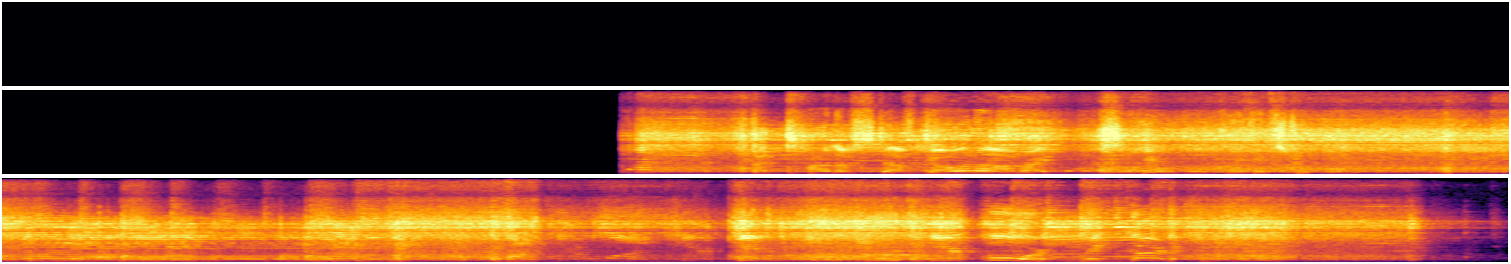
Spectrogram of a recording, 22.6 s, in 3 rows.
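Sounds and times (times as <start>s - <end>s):
radio static: 10.6s - 22.2s.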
